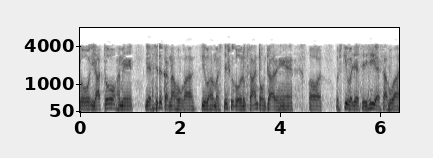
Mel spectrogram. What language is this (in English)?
Hindi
